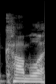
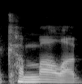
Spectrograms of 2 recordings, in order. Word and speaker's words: Kamala: are Republicans still botching kamla Harris's name I'm going to make a confession here I might get this wrong every once in a while I might say it wrong and say Camala because I I'm not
